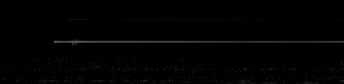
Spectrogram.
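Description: A multimeter set to continuity emits a single sustained high electronic beep that starts sharply and holds steadily, loud and close against faint room noise.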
